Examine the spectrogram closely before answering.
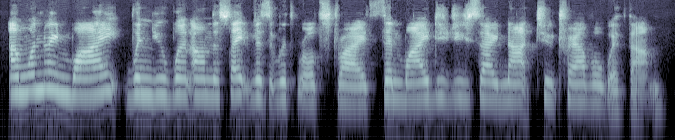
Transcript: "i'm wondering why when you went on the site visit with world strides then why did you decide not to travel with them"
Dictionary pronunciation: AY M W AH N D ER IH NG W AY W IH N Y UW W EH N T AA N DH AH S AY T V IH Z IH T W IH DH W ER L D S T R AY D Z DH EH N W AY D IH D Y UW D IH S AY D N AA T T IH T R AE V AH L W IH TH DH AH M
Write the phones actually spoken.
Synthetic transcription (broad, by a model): AY M W AH N D ER IH NG W AY W IH N Y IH W EH N T N DH AH S AY T V IH Z IH T W IH DH W ER L D S T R AY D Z DH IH N W AY D IH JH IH D IH S AY D N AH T T IH T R AE V L W IH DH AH M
